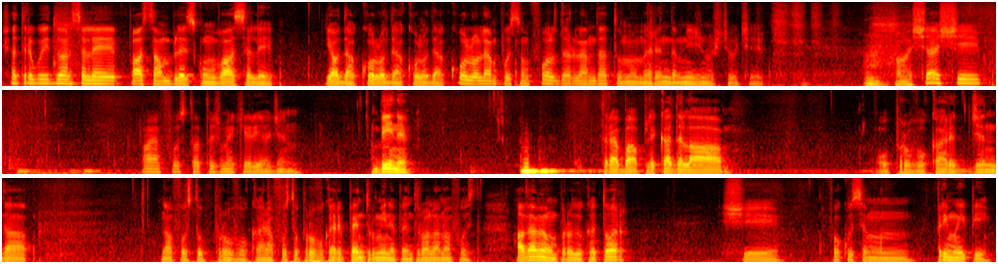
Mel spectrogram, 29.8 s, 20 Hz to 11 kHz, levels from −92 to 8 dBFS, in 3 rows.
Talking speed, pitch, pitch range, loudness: 145 wpm, 105 Hz, 95-135 Hz, -26 LUFS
